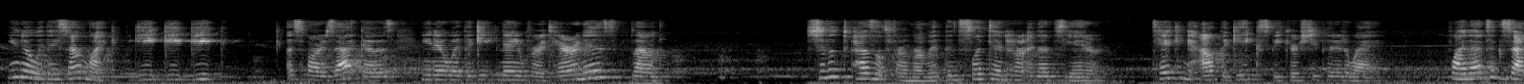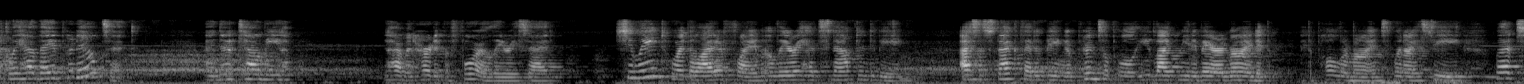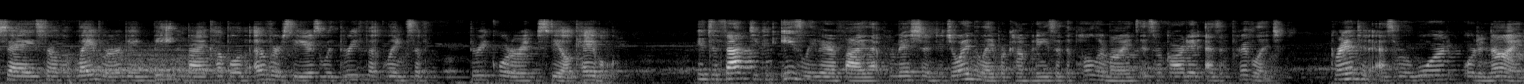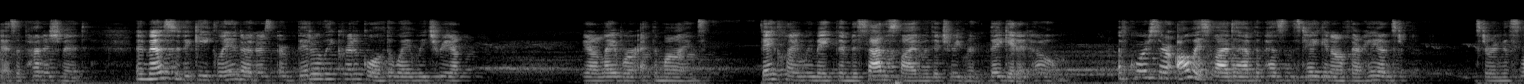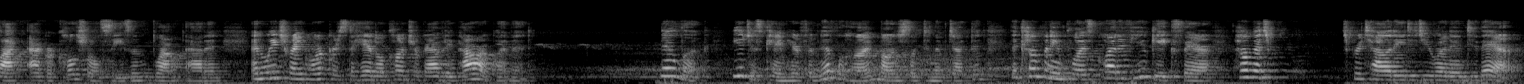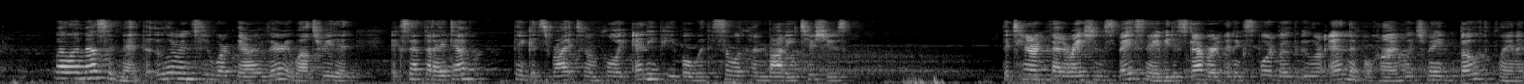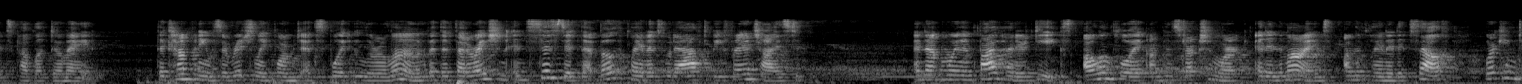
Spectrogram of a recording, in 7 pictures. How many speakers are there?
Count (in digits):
1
